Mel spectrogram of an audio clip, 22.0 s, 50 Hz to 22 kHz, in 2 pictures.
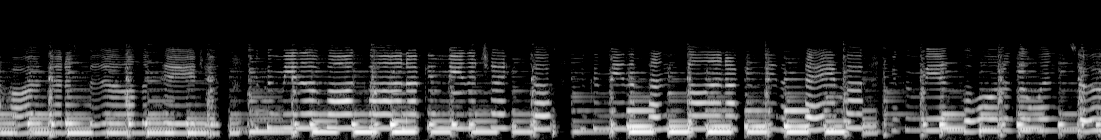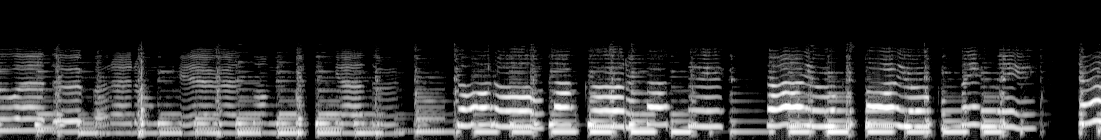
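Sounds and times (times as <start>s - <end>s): ukulele plucked melody: 0.0s - 22.0s.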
